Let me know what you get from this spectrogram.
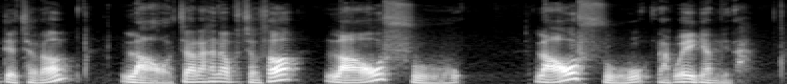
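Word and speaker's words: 老鼠: 아까 호랑이를 할 때처럼 라오자를 하나 붙여서 라오수, 라오수라고 얘기합니다. 수가 원래 제3성인데요. 라오수 할 때 수는 좀 다소 약하게 발음됩니다.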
